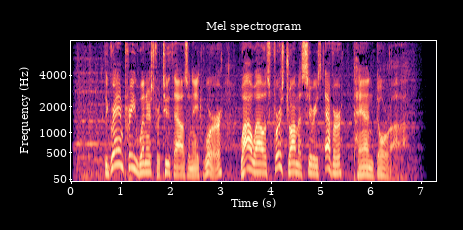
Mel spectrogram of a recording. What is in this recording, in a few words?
radio short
